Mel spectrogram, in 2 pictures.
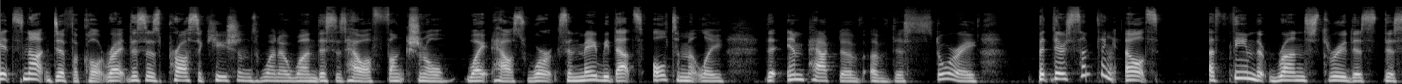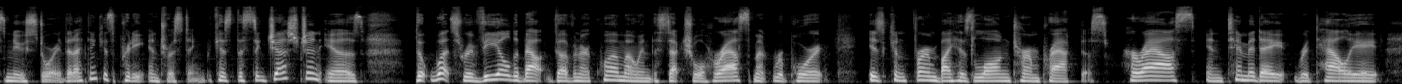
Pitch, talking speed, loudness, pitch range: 170 Hz, 150 wpm, -18 LUFS, 155-195 Hz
